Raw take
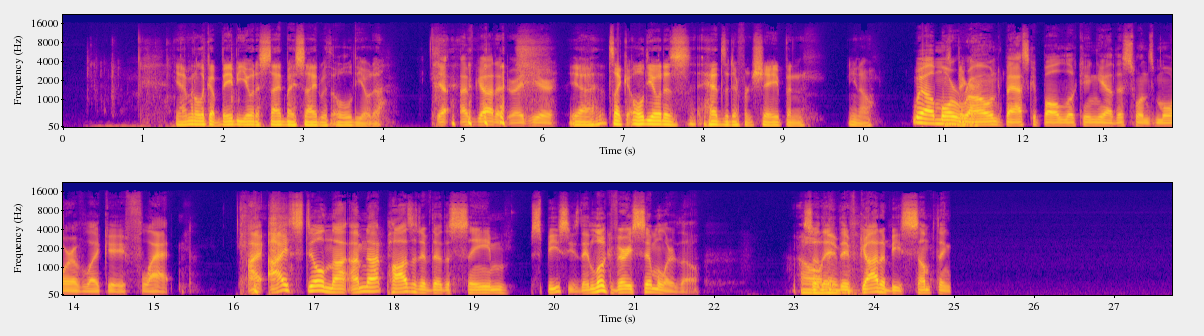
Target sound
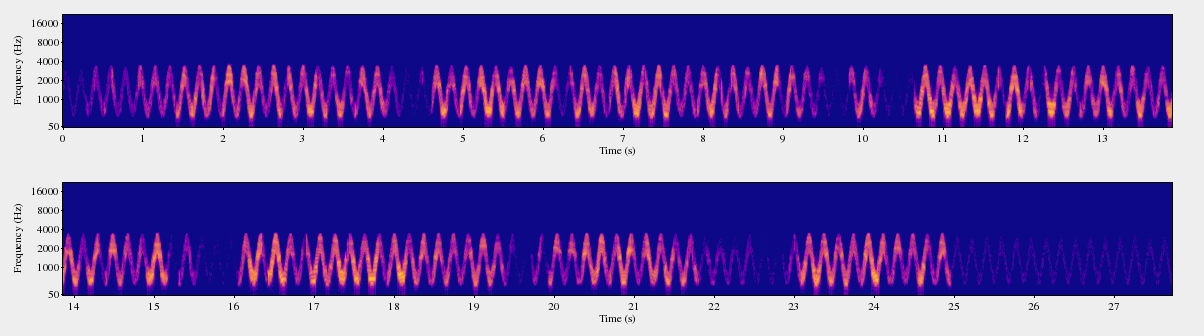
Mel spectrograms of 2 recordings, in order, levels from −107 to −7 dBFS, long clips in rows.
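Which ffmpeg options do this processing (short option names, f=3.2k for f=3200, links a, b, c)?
-af "asoftclip=type=tanh:threshold=-7dB,aeval=exprs='0.447*(cos(1*acos(clip(val(0)/0.447,-1,1)))-cos(1*PI/2))+0.00708*(cos(2*acos(clip(val(0)/0.447,-1,1)))-cos(2*PI/2))':c=same,afftfilt=real='re*between(b*sr/1024,580*pow(2400/580,0.5+0.5*sin(2*PI*5.4*pts/sr))/1.41,580*pow(2400/580,0.5+0.5*sin(2*PI*5.4*pts/sr))*1.41)':imag='im*between(b*sr/1024,580*pow(2400/580,0.5+0.5*sin(2*PI*5.4*pts/sr))/1.41,580*pow(2400/580,0.5+0.5*sin(2*PI*5.4*pts/sr))*1.41)':win_size=1024:overlap=0.75,volume=-6.5dB"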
